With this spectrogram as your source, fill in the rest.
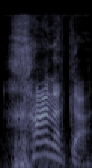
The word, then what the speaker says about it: Hanukkah: They're teaching me a really fun game that's played at Hanukkah. Actually, Telly, it's pronounced Hanukkah, you know, with more of a ha.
